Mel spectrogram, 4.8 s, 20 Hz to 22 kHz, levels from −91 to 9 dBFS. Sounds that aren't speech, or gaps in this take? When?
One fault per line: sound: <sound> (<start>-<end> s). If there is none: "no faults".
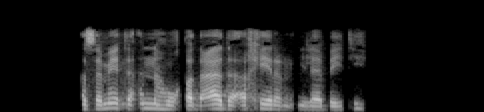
no faults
